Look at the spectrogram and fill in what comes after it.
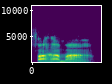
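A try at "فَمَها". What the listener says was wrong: Pamaha, bukan paham. Pamaha.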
